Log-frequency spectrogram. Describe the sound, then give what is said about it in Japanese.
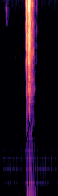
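A single camera shutter click as a photo is taken: one short, sharp snap, faint and isolated against near silence. “今、おじさんの顔撮ったから。”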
